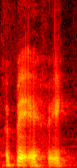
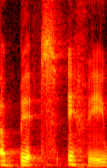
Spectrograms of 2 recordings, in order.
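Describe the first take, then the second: First: The T in 'bit' is dropped. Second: The T in 'bit' is clearly pronounced. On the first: The speaker calls it right. "we often drop the T" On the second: The speaker calls it wrong. "we don't say"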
